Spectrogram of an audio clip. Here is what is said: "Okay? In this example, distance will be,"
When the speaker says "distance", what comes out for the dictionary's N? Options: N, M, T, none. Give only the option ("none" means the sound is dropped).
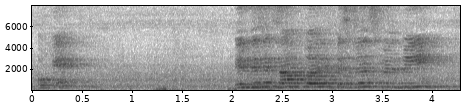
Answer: none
